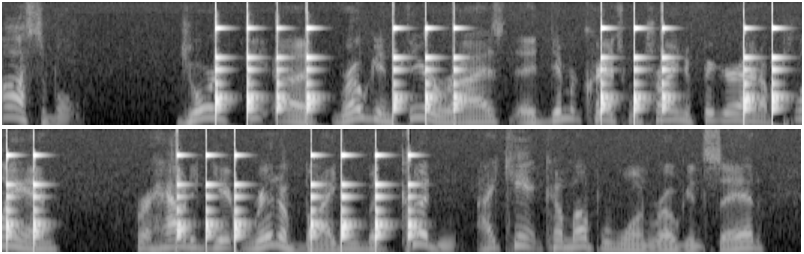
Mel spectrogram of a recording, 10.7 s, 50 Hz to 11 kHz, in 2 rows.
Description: Tap code, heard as taps on a metal pipe, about 5 knocks a second, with speech in English. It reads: SOO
